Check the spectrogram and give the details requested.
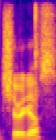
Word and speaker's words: Chirigos: Did I pronounce it right? Chirigos?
